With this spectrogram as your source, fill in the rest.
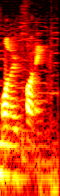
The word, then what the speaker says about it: Monofani: I think it's supposed to be pronounced mono funny.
